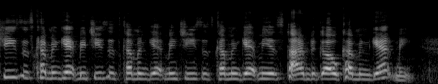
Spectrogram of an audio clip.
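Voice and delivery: pleading, crying out over and over. Telling of burning in a fire and looking up to heaven: re-enacted crying out. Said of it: "I'm just crying out to Jesus".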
